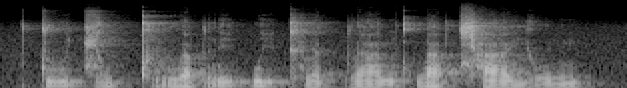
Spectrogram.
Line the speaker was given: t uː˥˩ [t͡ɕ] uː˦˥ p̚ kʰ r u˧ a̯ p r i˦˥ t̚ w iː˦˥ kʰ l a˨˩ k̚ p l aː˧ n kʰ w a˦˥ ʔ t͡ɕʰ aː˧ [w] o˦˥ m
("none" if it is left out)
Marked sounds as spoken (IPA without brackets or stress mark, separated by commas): t͡ɕ, j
